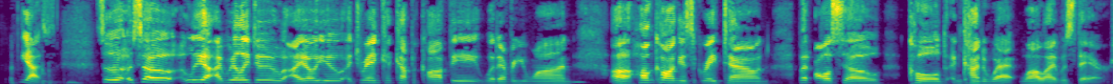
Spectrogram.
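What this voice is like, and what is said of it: Sick, under-the-weather voice. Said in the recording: “what you hear in my voice is a little touch of uh, SARS. I seem so so picked up a little bit of something”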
